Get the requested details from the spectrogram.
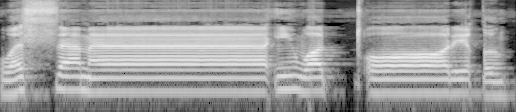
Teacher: والسماء والطارق، والسماء سین مشدد ہے، واو کو سین کے سامنے لا کے پڑھنا ہے، الف مدہ اور اس کے اوپر مد بھی ہے تو ہم نے اس کو خوب لمبا کر کے پڑھنا ہے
